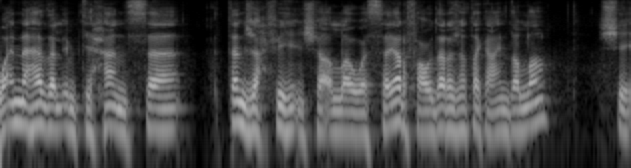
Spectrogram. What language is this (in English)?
Arabic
